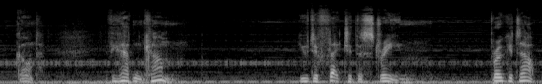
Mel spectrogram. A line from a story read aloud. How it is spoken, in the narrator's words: he whispered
